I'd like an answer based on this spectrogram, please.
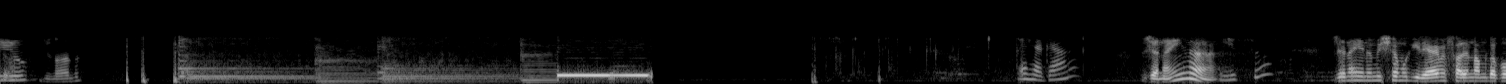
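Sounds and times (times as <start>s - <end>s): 
speech: 0.6s - 1.0s, 10.3s - 15.0s
telephone line tones while a call is transferred: 5.6s - 6.6s.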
